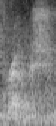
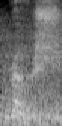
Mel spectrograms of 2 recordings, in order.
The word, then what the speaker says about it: Roche: torch forward knowing that it's roach it's roche not roach but roche oh always be safe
